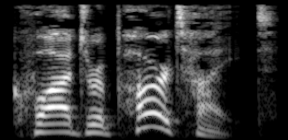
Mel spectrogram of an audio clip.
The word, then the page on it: quadripartite: British English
